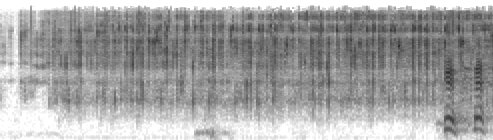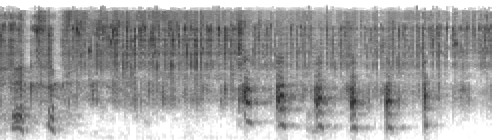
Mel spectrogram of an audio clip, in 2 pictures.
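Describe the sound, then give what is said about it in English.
Bacon sizzling in a pan: a steady, bright hiss throughout, broken by clusters of sharper crackles and pops, a quick run near the middle and another rhythmic burst toward the end. “oh, bacon sizzling.”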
